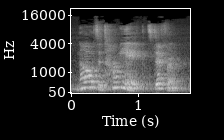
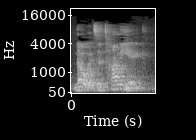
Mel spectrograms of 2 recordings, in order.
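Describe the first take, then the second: First: Whiny insistence. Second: Said in the usual way. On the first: Real, not acted. Insisting to Emma, second take.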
